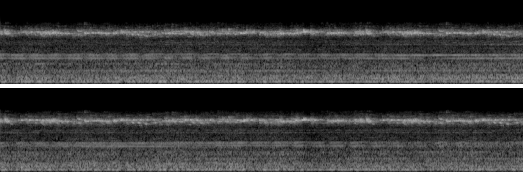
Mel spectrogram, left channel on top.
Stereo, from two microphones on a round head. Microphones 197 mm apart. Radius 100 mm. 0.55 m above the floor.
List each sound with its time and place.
0.0 s an insect: 20° left (ahead or behind), 2.5 m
